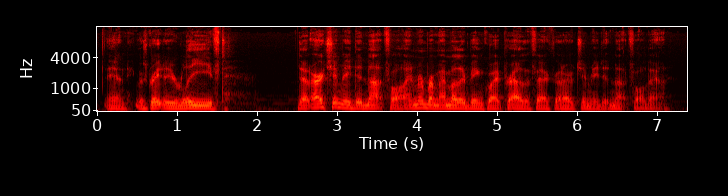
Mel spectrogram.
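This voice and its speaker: Music plays in the background as a man with an American accent talks at a fairly quick pace with ordinary pitch variation. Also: medium pitch for a man. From Southern California. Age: 90s. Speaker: local elder recalling his life. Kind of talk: oral history interview. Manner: frequent fillers and hesitations.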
